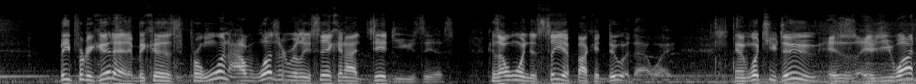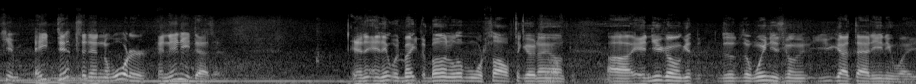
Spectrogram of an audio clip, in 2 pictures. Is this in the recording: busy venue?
yes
